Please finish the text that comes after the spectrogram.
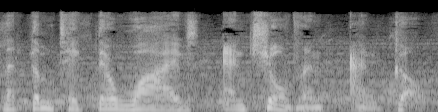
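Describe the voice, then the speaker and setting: A man's voice: medium pitch, lively intonation, slow. A man playing a greedy, good-for-nothing soldier in a dramatized scripture production, grumbling with scorn. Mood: scornful, resentful. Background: music.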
